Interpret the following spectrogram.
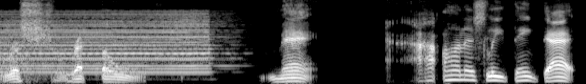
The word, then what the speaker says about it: Restrepo: Xavier Restrepo. You got to say it like that. Restrepo.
